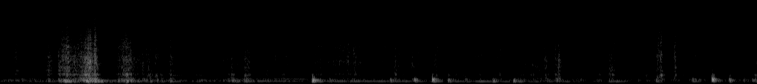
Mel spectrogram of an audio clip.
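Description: Bedding rustling and swishing as a duvet and quilted bedspread are shaken out and spread over a bed, loudest about a second in. There is a single sharp knock about three seconds in and a few light clicks near the end.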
